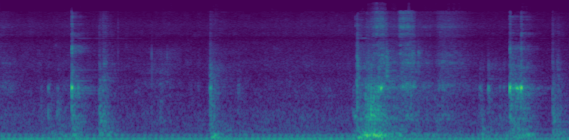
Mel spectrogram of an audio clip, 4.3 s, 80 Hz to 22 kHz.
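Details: 1946 Indian Chief, original restored V-twin engine, first run after about 12 years in storage: low, steady idle under a few loose handling clanks; runs evenly and sounds healthy.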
